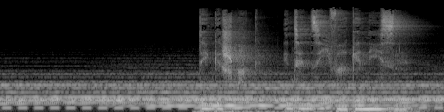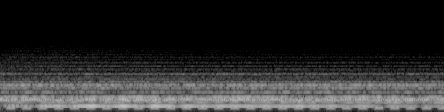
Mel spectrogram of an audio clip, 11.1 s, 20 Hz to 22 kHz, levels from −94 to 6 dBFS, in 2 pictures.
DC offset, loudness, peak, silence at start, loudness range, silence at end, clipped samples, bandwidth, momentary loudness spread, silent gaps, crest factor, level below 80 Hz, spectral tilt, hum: under 0.1%; -27 LUFS; -12 dBFS; 0 s; 4 LU; 0 s; under 0.1%; 16 kHz; 8 LU; none; 14 dB; -50 dBFS; -6 dB/octave; none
